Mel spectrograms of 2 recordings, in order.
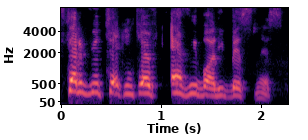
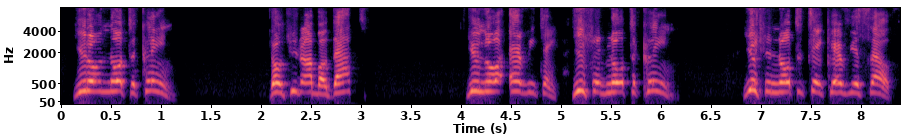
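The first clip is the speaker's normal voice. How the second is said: heated scolding; 6 semitones higher than usual. Real, not acted. Streamer berating a rival about her dirty home, heated scolding. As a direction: pitch up, pressing each accusation.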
